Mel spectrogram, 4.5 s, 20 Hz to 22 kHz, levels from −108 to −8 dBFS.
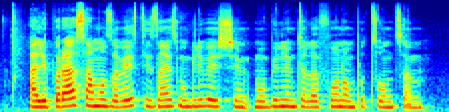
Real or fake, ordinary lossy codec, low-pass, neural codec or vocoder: fake; none; 19.8 kHz; vocoder, 44.1 kHz, 128 mel bands, Pupu-Vocoder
